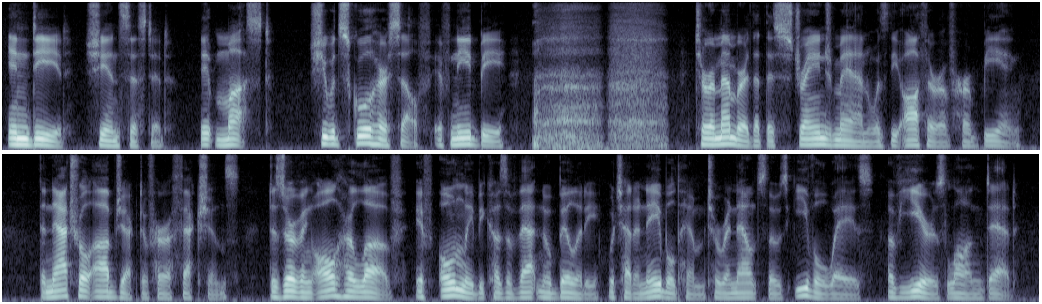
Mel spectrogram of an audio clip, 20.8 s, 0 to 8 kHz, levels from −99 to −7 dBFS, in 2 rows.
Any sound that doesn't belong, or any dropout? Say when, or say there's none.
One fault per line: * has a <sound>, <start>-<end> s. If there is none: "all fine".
* has a breath, 5.3-6.7 s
